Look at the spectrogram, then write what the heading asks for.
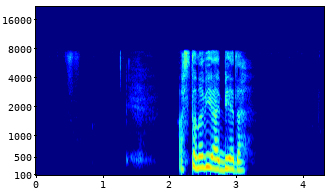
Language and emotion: Russian, angry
